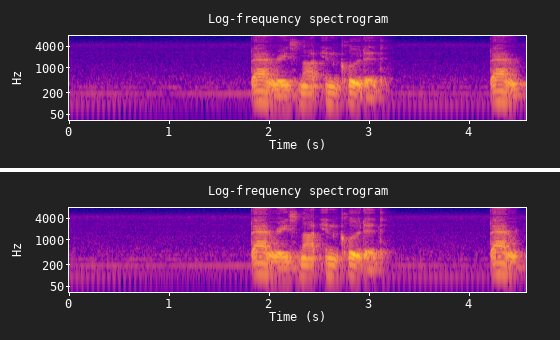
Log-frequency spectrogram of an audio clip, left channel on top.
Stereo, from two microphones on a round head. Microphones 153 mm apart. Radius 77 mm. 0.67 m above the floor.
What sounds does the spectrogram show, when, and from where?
1.8 s breathing: 35° right (ahead or behind), 1.2 m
